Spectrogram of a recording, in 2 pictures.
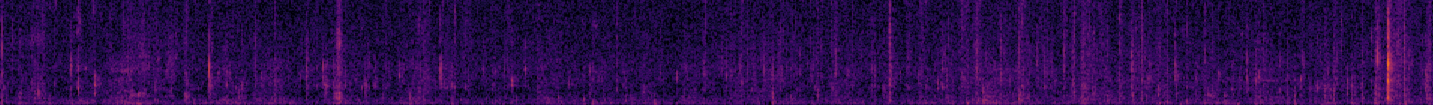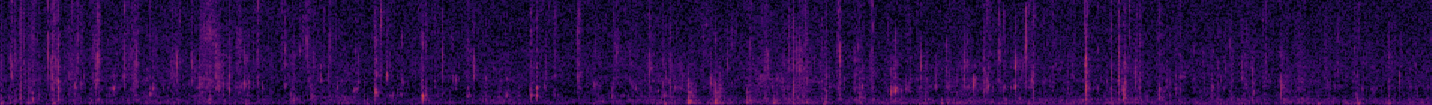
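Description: Scoshihuahua puppies and their mother eating together from a plastic bowl: faint chewing with many small clicks and taps, one louder click about halfway through.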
